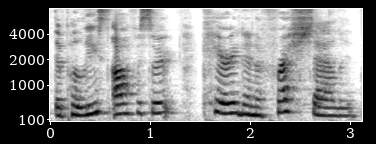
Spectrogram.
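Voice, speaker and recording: A woman teacher reading a picture book aloud to children, slow and expressive. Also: on the high side, soft background music.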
